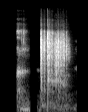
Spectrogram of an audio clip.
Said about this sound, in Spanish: Tírame una tirada porcentual, por favor. A ver, dados porcentuales. Dados porcentuales, eso se dice antes.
